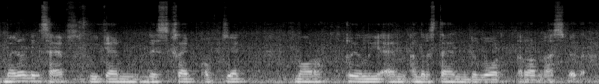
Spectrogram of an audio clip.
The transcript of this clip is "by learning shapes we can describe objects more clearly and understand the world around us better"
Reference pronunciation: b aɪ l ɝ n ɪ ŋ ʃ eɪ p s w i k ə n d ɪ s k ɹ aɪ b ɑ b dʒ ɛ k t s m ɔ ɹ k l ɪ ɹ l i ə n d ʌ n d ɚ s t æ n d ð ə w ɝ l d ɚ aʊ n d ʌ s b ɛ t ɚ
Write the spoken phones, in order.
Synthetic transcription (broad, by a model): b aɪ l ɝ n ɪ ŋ s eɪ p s w i k ə n d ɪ s k ɹ aɪ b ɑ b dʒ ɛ k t m ɔ ɹ k l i ɹ l i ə n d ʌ n d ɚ s t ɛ n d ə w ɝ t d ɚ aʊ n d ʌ s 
